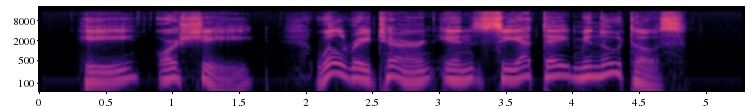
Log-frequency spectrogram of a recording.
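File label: "he she will return in seven minutes", English, male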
